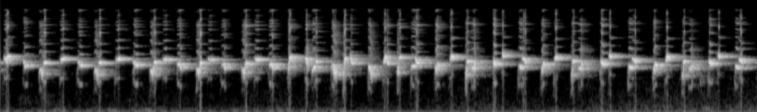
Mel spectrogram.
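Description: A yellow-vented bulbul sings a loud, unbroken run of bubbly, rapid chattering notes, rising and falling in quick phrases, with no other sounds.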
